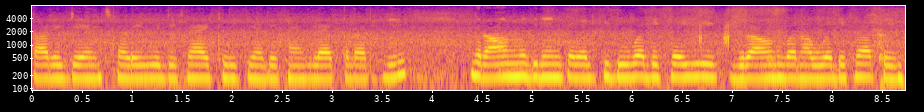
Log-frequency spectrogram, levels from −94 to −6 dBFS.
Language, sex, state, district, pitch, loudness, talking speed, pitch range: Hindi, female, Bihar, Purnia, 175 Hz, -14 LUFS, 220 wpm, 175-185 Hz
